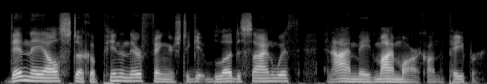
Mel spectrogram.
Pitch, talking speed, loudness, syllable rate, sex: 135 Hz, 285 wpm, -21 LUFS, 5.5 syllables/s, male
